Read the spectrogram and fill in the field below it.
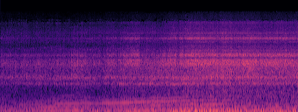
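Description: Wind rushes past loudly as the motorcycle speeds up.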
